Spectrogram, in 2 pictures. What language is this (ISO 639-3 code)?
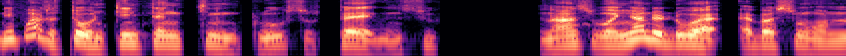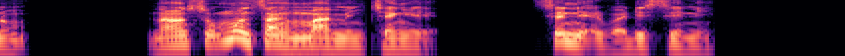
aka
